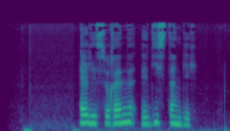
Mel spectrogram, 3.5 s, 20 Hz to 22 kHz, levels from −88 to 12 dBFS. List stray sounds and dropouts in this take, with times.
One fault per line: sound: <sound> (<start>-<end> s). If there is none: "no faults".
no faults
